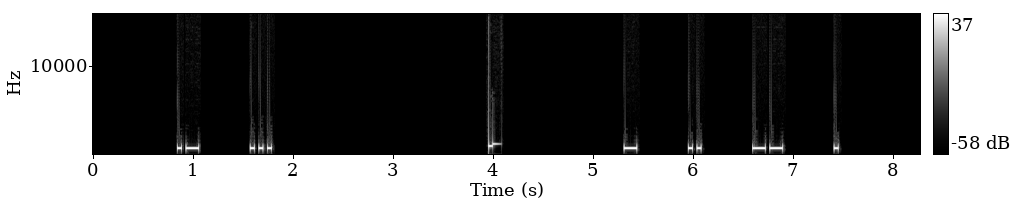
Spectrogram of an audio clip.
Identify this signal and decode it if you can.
Morse code, heard as a keyed tone, about 27 wpm, spaced as for 13 wpm, 690 Hz. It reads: AS TIME
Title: 4x Character Spacing - Top 200 Words - 28wpm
